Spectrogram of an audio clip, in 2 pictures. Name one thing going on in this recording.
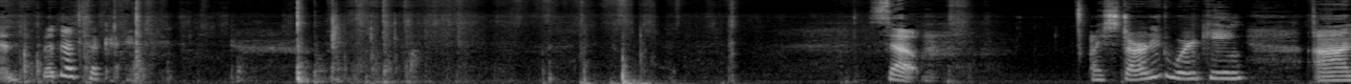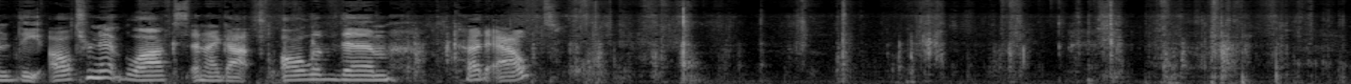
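Paper rustles and crinkles as pages are handled.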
